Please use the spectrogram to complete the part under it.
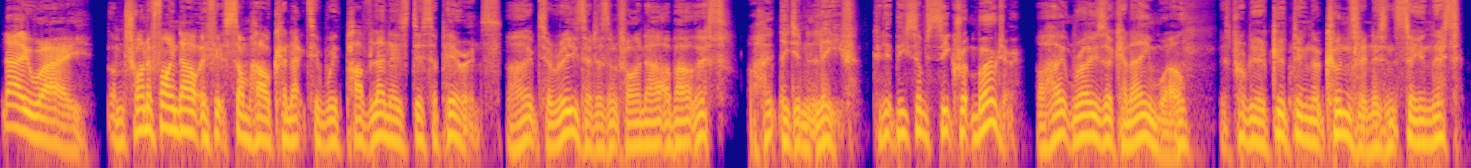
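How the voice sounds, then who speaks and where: A man playing a young, earnest, wry medieval adventurer in a video game, slightly husky, muttering his thoughts and quick to curse. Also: fairly low pitch, expressive, no echo, studio quality. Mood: musing, curious. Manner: muttering thoughts to himself, bursts into shouts. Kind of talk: acted video game voice lines.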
